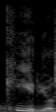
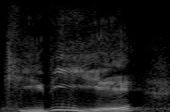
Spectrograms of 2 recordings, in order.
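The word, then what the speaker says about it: κύριε: de honor y cuando tú dices kirie no kirio sino kirie estás diciéndolo de una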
